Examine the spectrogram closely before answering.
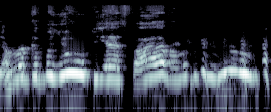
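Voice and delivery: high, loud boxer's taunt; mock Ali challenge shouted at the PS five; Muhammad Ali. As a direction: call it out like a fighter hunting his opponent. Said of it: "I feel like Muhammad Ali".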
